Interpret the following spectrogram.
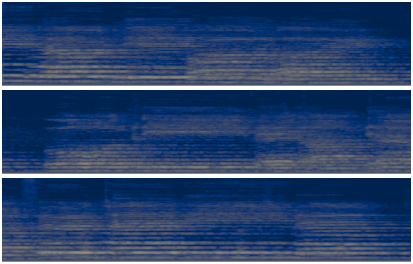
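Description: Slow church hymn music of long held notes over a steady low drone, the chords or notes changing every second or two.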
